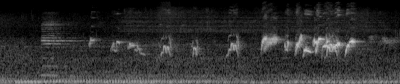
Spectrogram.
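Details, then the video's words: Red-whiskered bulbul decoy bird in song training; a few soft separate notes, then a quick bright burst of chirpy whistles near the end, beneath a steady low hum. "Cách luyện chào mào mồi - Hót hay nhanh lửa, Căng"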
